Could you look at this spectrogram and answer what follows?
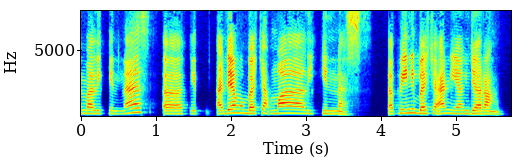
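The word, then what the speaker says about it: ملك الناس: Dalam bacaan Malikin Nas, ada yang membaca Malikin Nas. Tapi ini bacaan yang jarang ya. Tapi kalau kita dalam riwayat Hafs bacanya Malikin Nas, tidak dipanjangkan.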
